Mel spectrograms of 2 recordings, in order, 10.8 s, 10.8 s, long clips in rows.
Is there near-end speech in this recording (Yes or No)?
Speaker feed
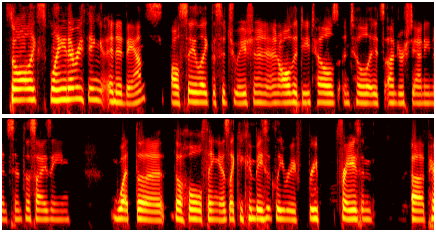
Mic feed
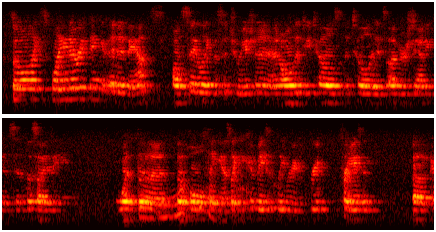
Yes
